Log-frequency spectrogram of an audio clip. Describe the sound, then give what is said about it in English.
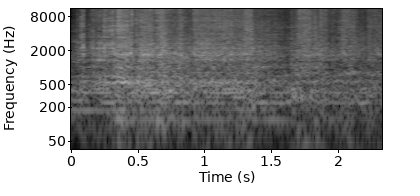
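A blender grinds cubic zirconia imitation diamonds in a Will It Blend? video, a loud, steady roar full of harsh rattling and crunching, its motor whine holding constant throughout with no voices. “We are going to blend cubic zirconia imitation diamonds.”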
